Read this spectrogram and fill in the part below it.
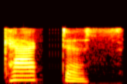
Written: cactus

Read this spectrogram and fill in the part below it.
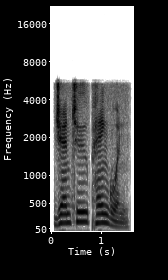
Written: gentoo penguin

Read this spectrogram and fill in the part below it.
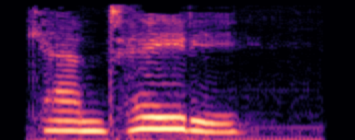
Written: cantate

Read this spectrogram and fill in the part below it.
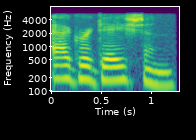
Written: aggregation

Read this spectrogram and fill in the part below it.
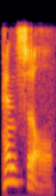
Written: pencil

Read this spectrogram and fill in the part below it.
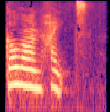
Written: golan heights

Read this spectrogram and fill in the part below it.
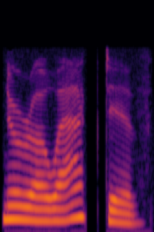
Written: neuroactive

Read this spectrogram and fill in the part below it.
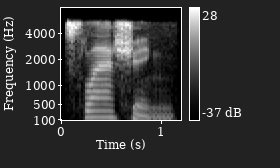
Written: slashing

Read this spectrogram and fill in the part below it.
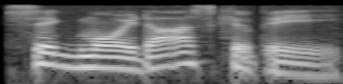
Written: sigmoidoscopy

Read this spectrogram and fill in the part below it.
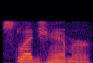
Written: sledgehammer

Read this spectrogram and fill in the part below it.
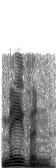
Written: mavin

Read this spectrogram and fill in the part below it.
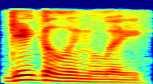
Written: gigglingly

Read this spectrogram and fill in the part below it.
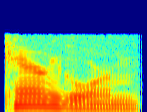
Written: Cairngorm Mountains

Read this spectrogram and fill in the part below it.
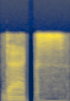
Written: Dax

